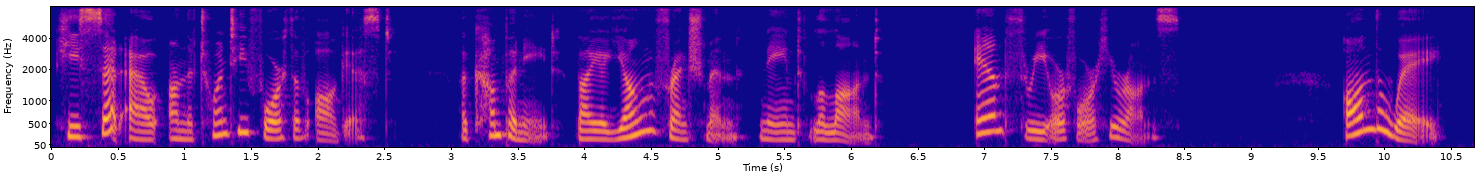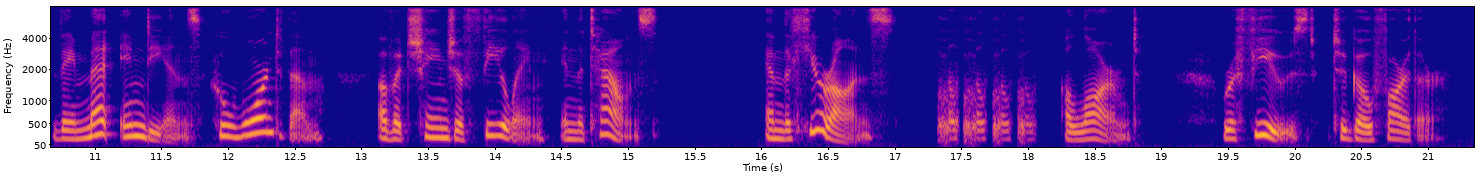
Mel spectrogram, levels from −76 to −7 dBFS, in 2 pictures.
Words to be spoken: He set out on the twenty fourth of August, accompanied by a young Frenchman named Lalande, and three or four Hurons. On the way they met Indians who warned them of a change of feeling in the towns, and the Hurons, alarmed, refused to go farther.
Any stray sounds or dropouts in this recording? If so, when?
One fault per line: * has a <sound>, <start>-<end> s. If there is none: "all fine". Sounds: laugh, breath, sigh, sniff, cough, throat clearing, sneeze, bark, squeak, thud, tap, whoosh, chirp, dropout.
* has a laugh, 17.3-18.1 s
